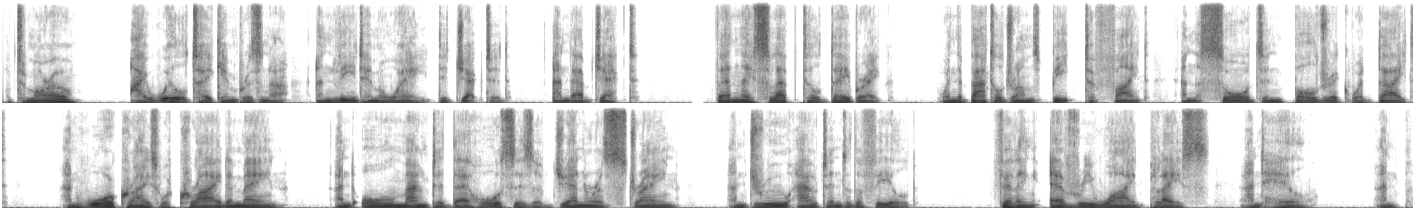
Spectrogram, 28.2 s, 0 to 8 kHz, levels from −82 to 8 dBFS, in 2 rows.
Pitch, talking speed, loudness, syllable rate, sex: 105 Hz, 130 wpm, -18 LUFS, 3.8 syllables/s, male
